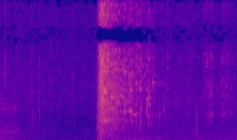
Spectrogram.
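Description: A person lands with a heavy thud.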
